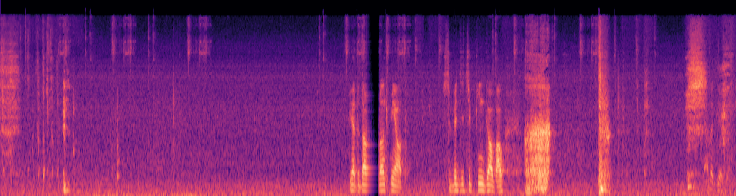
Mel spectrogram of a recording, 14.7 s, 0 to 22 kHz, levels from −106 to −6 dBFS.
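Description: Three network faults cluster in the middle of the audio. From 7.31 to 7.59 s there is a call audio freeze: the last sound is stretched into a fading buzz or hiss for about 249 ms, ending in 50 ms of silence, then resumes exactly where it stopped. Nothing is lost, which is the sign of packets likely held up while the jitter buffer ran dry. Right after, at 7.68 to 7.72 s, a skip ahead has the opposite signature: no pause, just a near-seamless 7 ms join across a jump, with roughly 150 ms of material gone. From 8.15 to 9.51 s, a jitter buffer slow-down plays the audio at 89% speed, adding 157 ms by repeating single pitch periods or bits of pauses. Sounds are drawn out but the pitch stays the same, unlike a tape-style slowdown, and there is no gap as in the freeze.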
